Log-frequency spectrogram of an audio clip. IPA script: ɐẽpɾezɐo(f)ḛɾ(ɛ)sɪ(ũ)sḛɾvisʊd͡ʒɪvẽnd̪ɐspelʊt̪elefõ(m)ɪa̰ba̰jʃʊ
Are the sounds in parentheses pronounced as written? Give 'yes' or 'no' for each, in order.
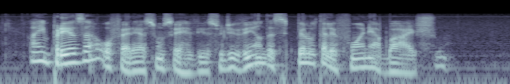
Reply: yes, yes, yes, no

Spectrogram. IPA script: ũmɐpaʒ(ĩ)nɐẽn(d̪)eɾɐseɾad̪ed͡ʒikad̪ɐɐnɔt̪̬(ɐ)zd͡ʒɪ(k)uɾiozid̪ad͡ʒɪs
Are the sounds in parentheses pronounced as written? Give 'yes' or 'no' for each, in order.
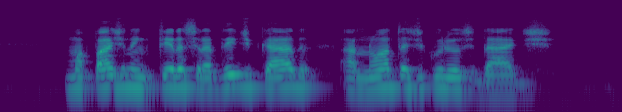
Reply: no, no, yes, yes

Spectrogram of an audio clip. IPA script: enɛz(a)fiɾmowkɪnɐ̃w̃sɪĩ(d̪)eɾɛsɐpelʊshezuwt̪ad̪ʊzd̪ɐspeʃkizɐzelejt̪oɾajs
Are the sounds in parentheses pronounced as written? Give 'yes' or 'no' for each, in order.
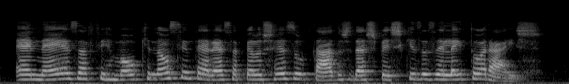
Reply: yes, no

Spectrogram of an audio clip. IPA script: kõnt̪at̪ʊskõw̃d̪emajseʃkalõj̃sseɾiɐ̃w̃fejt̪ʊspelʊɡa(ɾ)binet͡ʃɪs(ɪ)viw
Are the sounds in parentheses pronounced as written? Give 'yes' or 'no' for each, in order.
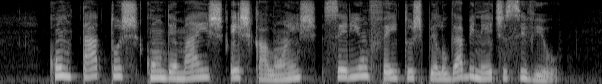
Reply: no, no

